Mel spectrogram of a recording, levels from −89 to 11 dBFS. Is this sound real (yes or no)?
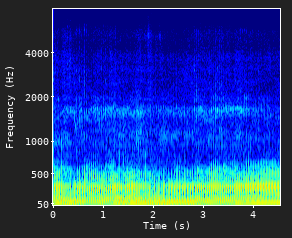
no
